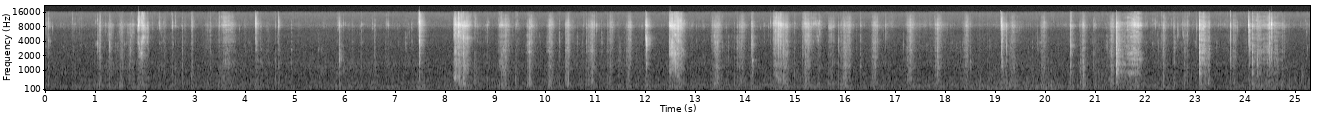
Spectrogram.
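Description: Close-up eating sounds: crunchy chewing and biting of raw shredded carrot salad and a raw mini sweet pepper. Irregular crisp crunches and wet mouth clicks, a few of them louder.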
